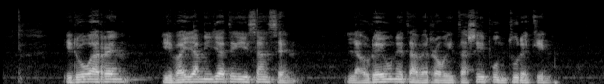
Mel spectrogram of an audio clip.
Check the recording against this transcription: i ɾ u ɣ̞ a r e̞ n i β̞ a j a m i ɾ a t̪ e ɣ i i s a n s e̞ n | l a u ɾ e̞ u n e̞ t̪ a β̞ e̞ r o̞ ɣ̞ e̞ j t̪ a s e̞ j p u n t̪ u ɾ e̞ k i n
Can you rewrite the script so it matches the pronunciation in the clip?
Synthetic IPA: i ɾ u ɣ̞ a r e̞ n i β̞ a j a m i ʎ a t̪ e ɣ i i s a n s e̞ n | l a w ɾ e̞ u n e̞ t̪ a β̞ e̞ r o̞ ɣ̞ e̞ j t̪ a s e̞ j p u n t̪ u ɾ e̞ k i n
